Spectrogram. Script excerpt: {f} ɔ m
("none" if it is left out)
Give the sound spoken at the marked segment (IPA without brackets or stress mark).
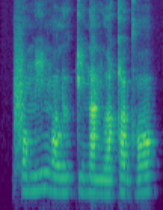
f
